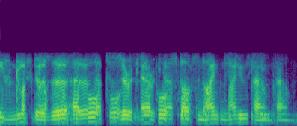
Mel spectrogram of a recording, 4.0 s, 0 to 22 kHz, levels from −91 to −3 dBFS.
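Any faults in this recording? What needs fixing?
Doubled audio track, throughout: a second full-band copy of the speech trails the original by about 300 ms at roughly 5 dB lower, with no decay or room colour. This likely comes from a slower parallel capture path or an edit holding two misaligned copies.

G.729 codec, throughout: nothing passes above 3.6 kHz and the low end thins below 150 Hz. The speech sounds rough and synthetic because it is rebuilt from a vocal tract filter, pitch predictor and sparse pulses, which fits an 8 kbit/s G.729A stream.

To prevent both, record from a single capture path and check edits for duplicated layers, and use a wideband codec at a higher bitrate wherever the link allows.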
